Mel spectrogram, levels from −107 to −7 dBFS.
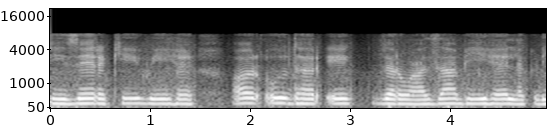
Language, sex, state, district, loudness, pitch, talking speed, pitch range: Hindi, female, Haryana, Charkhi Dadri, -14 LUFS, 190 Hz, 145 wpm, 185-195 Hz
